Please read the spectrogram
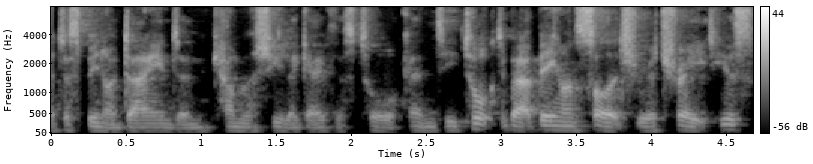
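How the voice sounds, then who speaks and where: A man speaks at a very fast pace in a fairly low pitch, his voice somewhat breathy. His intonation stays fairly even. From New Zealand. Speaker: Buddhist teacher. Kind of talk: dharma talk. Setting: video call. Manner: hesitant, many fillers.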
